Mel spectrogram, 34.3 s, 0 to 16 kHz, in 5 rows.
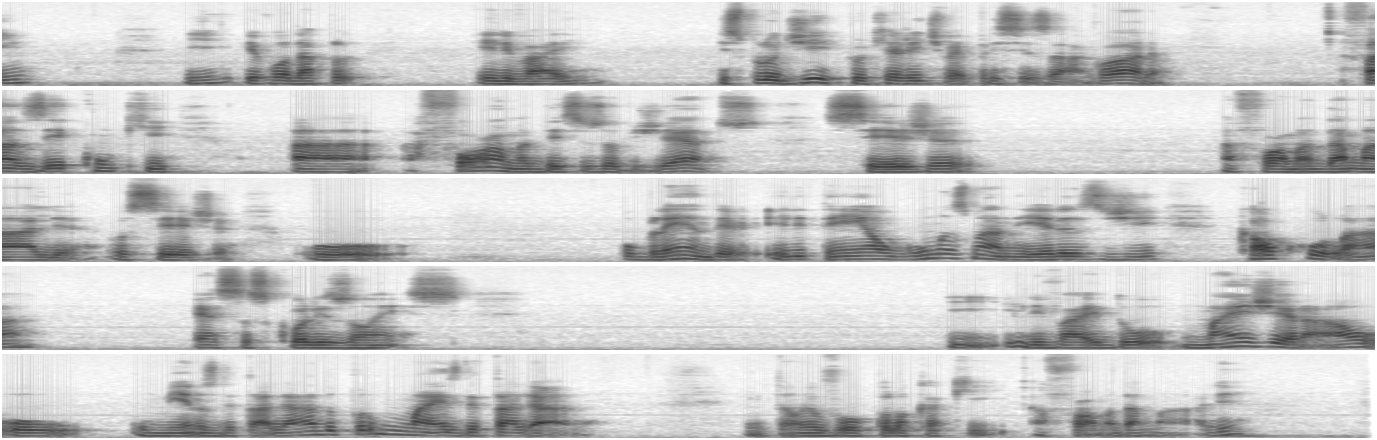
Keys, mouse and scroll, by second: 1.0 space, 3.3 Escape, 5.0 click, 7.2 click, 12.1 click, 13.3 click, 14.5 click, 15.5 click, 16.4 click, 17.4 click, 19.1 click, 20.5 click, 21.8 click, 22.9 click, 24.4 click, 25.3-31.1 drag, 32.0 click, 33.3 click, 34.2 click.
